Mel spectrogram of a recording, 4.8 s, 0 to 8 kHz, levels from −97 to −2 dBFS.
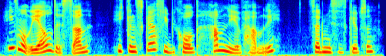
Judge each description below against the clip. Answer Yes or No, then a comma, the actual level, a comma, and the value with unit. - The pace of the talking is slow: No, average, 200 wpm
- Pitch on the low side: No, very high, 255 Hz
